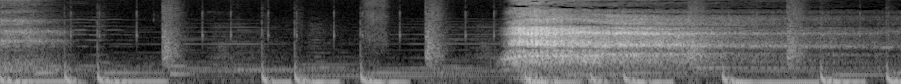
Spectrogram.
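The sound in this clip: A deep breath drawn in through the nose during a stress-relief breathing exercise: one long, loud, breathy inhale rising from quiet, accompanied throughout by soft, low rhythmic thumps.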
